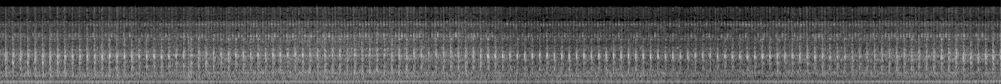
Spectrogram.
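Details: Car idling with a hard, regular knock about three beats a second, apparently from the driver side front of the engine, heard after a test drive following intake valve cleaning, a used high pressure fuel pump, an intercooler upgrade and new fuel pressure sensors; cause unknown.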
